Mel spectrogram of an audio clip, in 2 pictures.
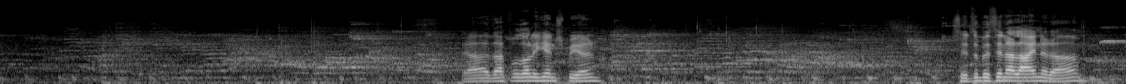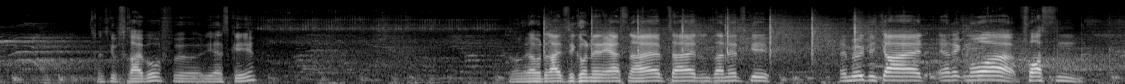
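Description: Children shout and call out faintly in a large echoing hall.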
